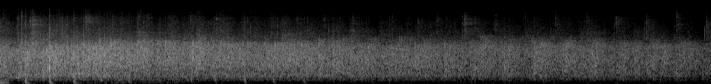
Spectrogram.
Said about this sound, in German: Macht doch einmal einen großen Applaus für die Teilnehmenden.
